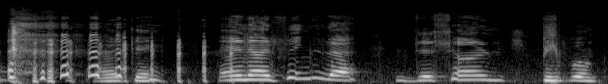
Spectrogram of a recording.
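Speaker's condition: Cerebral palsy; from birth, brain injury disrupting messages between brain and body, therapy in childhood

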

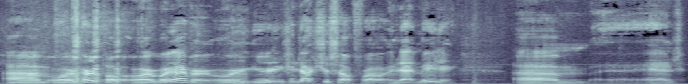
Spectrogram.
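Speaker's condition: Tongue cancer surgery; slight slur, talks okay

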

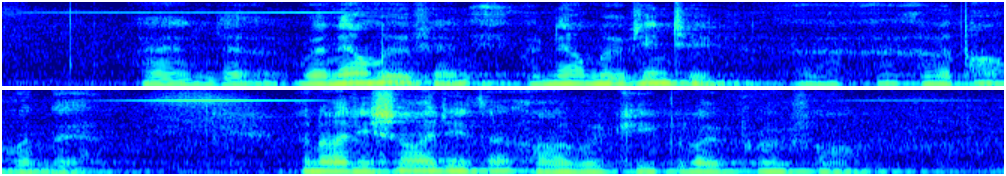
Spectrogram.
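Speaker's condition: Parkinson's; voice lost to Parkinson's; uses microphone to be heard; voice greatly weakened, needs microphone to be heard

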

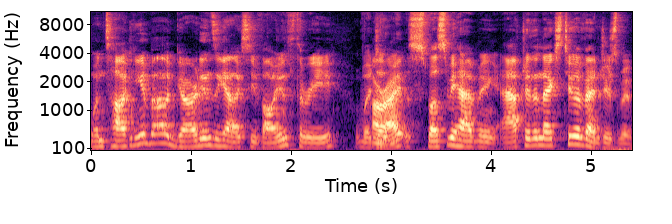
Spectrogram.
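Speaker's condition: No condition

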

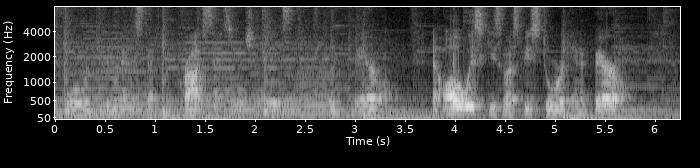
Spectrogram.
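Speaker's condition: No condition

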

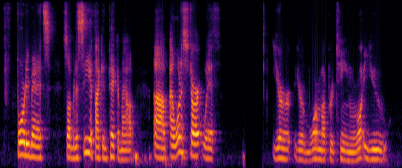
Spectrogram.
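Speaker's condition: No condition

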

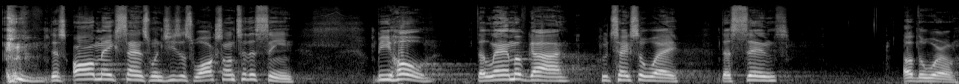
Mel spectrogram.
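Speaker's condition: No condition

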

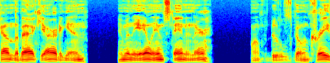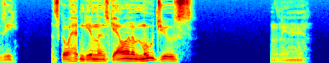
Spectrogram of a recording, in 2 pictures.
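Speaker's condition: No condition

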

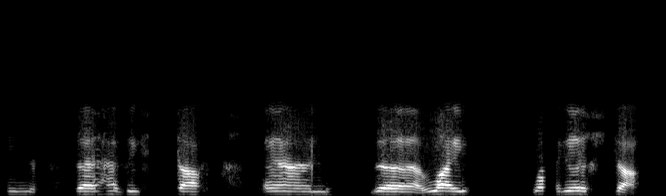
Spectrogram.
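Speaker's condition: Cerebral palsy; can type but very slowly

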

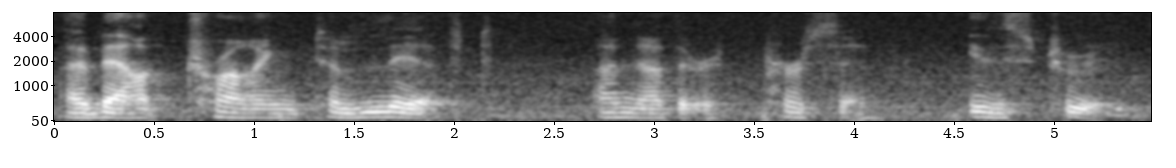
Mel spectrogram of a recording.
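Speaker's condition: Spasmodic dysphonia; injections into throat at Adam's apple every 4 months, ongoing

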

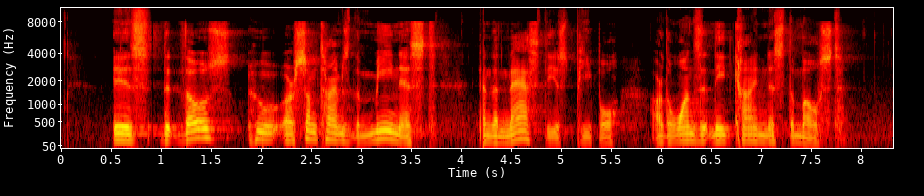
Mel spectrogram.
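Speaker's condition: No condition

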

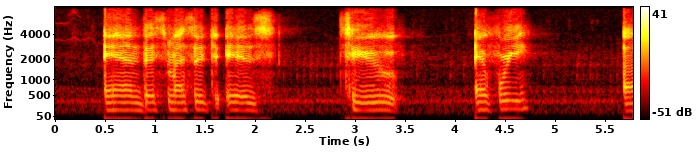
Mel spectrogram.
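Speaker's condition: Spinal muscular atrophy; congenital, ventilator

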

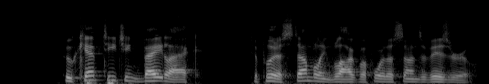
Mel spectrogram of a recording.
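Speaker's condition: No condition

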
